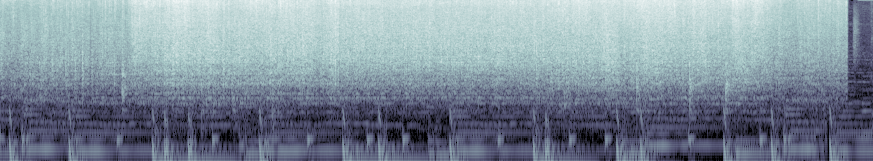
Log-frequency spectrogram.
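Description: Sliced leeks sizzling in hot oil in a frying pan, the sizzle growing louder about two seconds in after frozen peas are tipped in. Background music with a steady beat plays underneath, and the sizzle cuts off just before the end.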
